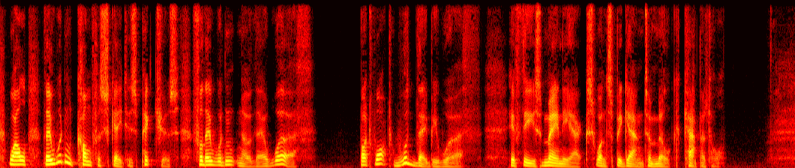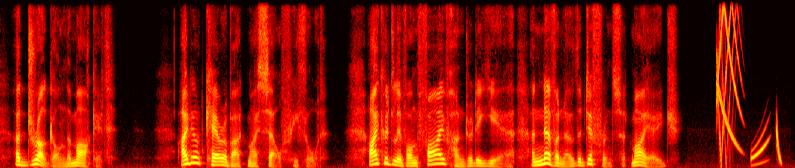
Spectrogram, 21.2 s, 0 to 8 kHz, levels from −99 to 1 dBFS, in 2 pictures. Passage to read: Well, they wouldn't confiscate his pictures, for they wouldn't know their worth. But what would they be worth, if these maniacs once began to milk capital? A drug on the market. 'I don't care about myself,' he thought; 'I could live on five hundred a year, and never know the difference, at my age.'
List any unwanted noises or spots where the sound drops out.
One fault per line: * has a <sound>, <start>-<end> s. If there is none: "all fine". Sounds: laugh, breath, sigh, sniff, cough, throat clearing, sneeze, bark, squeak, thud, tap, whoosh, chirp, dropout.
* has a chirp, 20.1-21.0 s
